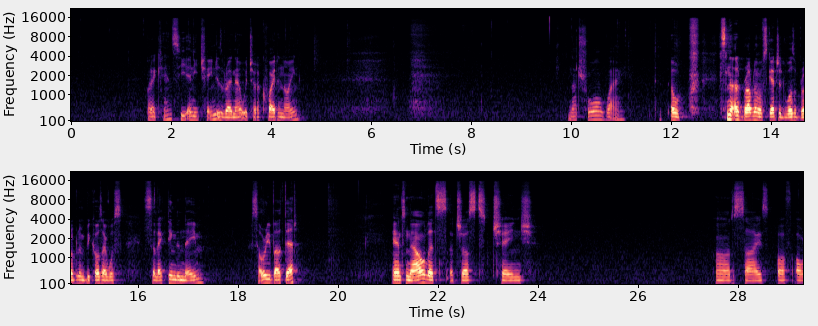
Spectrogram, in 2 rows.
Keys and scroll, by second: 5.0 Up, 5.0 Right, 5.4 Right, 7.0 Right, 13.0 Right, 14.5 Down, 14.6 Right.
